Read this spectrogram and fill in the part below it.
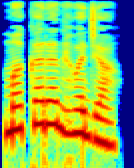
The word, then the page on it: ಮಕರಧ್ವಜ: kannada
